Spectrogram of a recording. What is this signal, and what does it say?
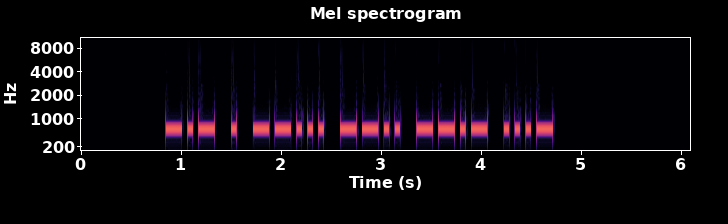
Morse code, heard as a keyed tone, about 22 wpm, 700 Hz. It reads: KE7ZQV
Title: USA Call Signs - 2x Character Spacing - 22wpm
